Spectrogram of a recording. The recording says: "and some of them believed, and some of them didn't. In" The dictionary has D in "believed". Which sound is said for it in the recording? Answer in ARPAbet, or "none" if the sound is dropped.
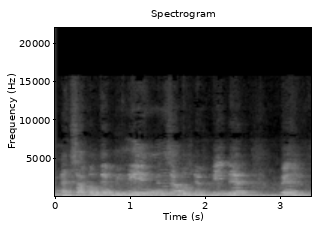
none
